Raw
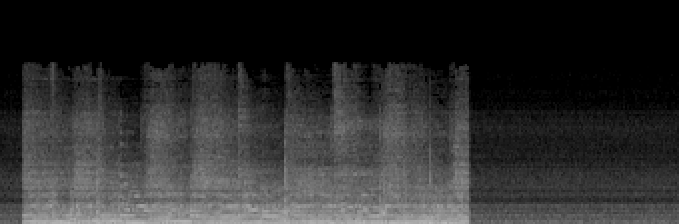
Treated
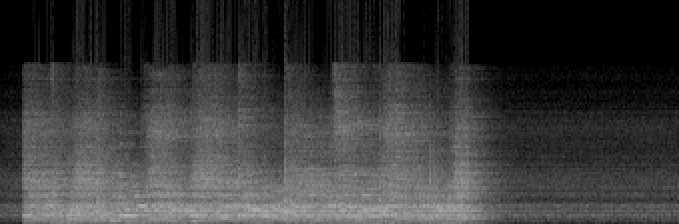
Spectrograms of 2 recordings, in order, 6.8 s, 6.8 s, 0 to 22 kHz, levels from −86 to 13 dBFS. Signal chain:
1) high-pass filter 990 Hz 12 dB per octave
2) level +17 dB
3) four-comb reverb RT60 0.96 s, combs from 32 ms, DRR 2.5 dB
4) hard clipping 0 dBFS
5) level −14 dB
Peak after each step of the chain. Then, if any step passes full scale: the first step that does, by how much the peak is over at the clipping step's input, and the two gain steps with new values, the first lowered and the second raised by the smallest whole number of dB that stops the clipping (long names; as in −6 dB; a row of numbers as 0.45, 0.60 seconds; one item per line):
−11.0, +6.0, +6.5, 0.0, −14.0 dBFS
step 2, 6.5 dB
step 2 +10 dB, step 5 −7 dB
